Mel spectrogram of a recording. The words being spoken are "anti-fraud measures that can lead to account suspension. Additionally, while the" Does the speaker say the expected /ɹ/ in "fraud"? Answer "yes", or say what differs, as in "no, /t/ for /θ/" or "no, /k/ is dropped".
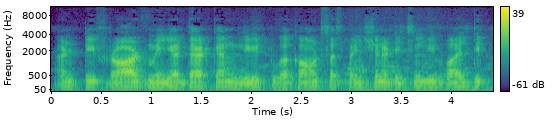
yes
